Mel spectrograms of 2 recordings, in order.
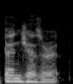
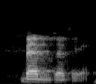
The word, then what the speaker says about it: Bene Gesserit: The voice training for the Bene Gesserit. I think I said that right. – Ben Gesserit. – Ben Gesserit. Yeah.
